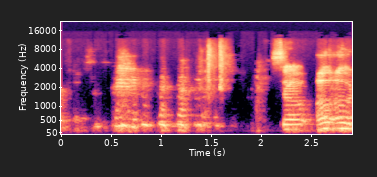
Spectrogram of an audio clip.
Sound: group laughing

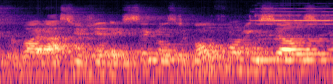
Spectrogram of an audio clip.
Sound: cell phone ringing

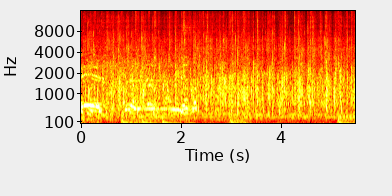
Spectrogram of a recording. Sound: cheering; clapping

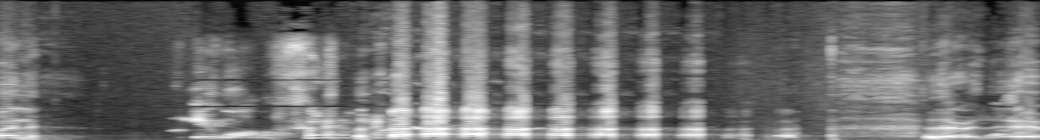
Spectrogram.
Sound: laughter

